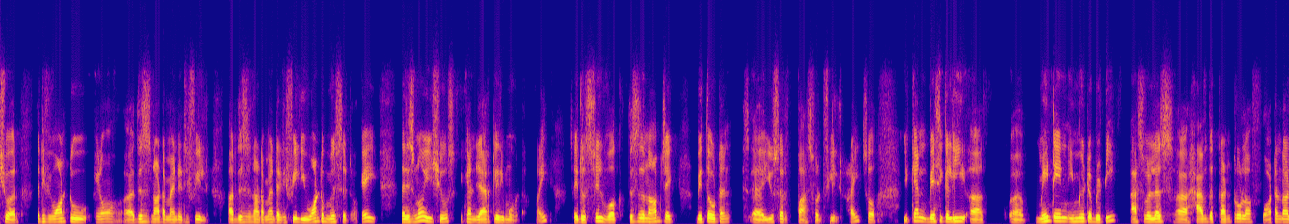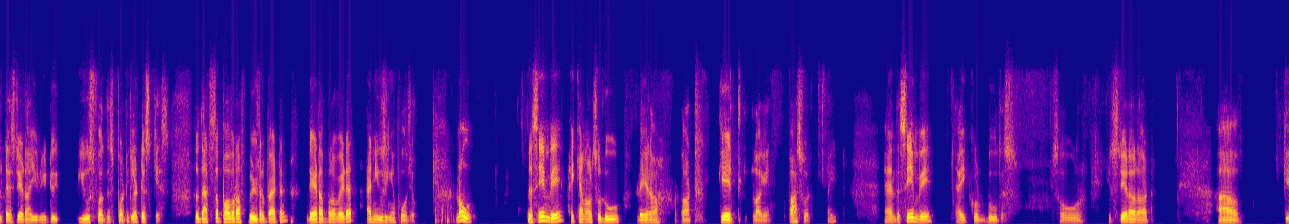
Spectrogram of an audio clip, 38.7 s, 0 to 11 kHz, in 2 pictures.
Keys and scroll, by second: 6.5 ctrl+y, 14.6 ctrl+z, 31.7 Return.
